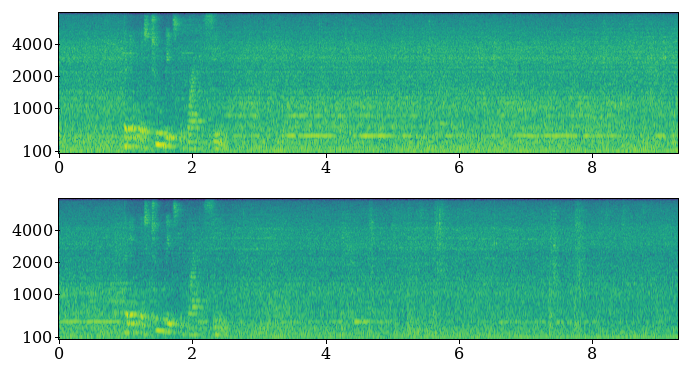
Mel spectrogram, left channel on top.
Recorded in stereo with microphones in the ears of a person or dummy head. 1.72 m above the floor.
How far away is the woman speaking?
About 1.7 m.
